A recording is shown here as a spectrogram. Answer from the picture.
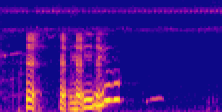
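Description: Crickets chirring steadily in a high, unbroken drone, with a man's laughing voice over it during the first second.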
